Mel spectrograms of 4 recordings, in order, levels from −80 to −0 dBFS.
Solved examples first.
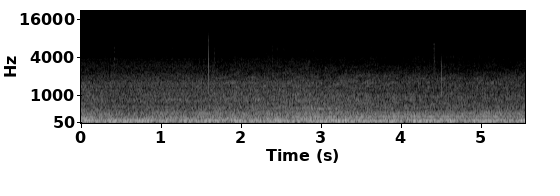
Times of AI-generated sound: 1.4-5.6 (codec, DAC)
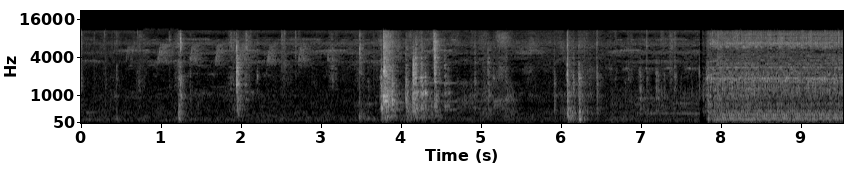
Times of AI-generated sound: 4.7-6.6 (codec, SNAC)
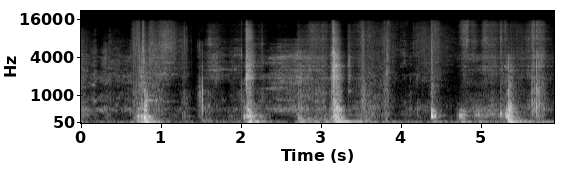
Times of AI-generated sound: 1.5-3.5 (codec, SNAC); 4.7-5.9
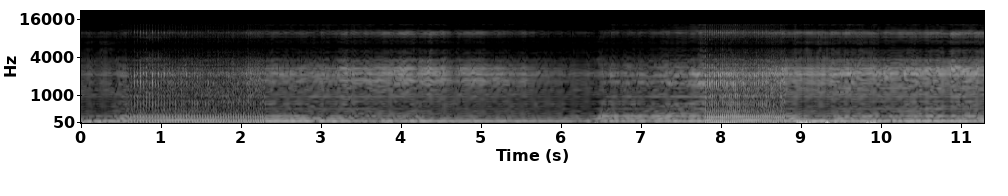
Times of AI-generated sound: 0.0-0.6 (vocoder, BigVGAN v2); 2.3-7.8; 8.8-11.3

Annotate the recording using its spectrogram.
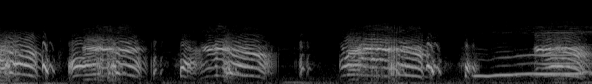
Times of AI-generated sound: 3.6-4.5 (vocoder, Vocos)

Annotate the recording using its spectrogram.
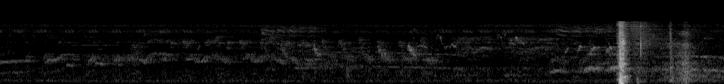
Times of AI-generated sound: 0.0-0.5 (vocoder, Vocos); 4.8-7.2

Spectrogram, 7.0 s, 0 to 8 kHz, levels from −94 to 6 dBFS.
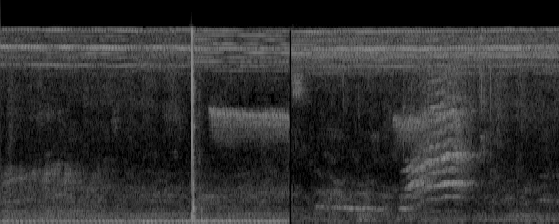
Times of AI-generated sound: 1.7-2.2 (vocoder, BigVGAN v2)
